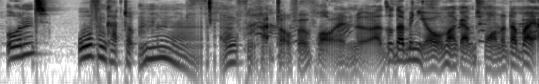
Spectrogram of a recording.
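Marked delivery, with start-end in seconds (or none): 1.4-5.4 low, relishing food-lover's voice; savouring. Real, not acted. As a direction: drop deep down, savouring the favourite dish. Savours the thought of baked potato.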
